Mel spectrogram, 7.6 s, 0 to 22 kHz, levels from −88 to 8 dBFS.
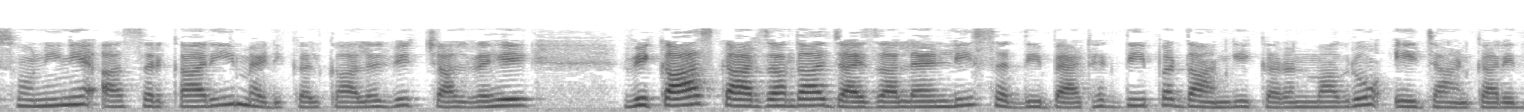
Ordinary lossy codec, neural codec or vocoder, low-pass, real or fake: none; none; none; real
